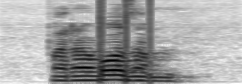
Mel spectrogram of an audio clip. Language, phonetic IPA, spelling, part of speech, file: Russian, [pərɐˈvozəm], паровозам, noun, LL-Q7737 (rus)-паровозам.wav
- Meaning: dative plural of парово́з (parovóz)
